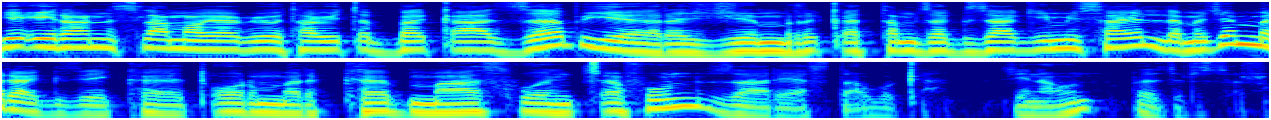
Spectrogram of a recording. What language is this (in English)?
Amharic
